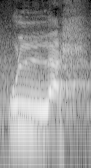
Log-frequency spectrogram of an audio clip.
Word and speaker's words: উল্লাস: উল্লাস শব্দটা দেখো এটা দ্বিত্ব ব্যঞ্জন, মাঝখানে যে ল শব্দটা আছে ল বর্ণ, ল বর্ণটা 2 বার উচ্চারণ করা হচ্ছে উল্লাস।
